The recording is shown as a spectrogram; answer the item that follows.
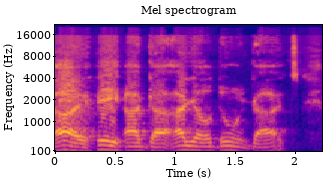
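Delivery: low voice. Retelling how another caller came in: imitating Checkmate's distinguished greeting. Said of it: "the way you came in, you like".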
